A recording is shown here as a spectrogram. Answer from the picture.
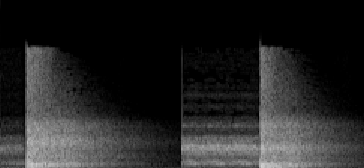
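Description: A balloon popping with a sharp, loud bang as the laser of a modified Playmates Star Trek Type II toy phaser burns through it, twice, about a second and a half apart, each bang ringing away in the room. Before each pop the phaser's steady electronic firing tone plays.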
